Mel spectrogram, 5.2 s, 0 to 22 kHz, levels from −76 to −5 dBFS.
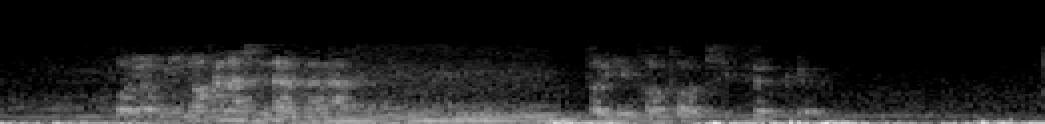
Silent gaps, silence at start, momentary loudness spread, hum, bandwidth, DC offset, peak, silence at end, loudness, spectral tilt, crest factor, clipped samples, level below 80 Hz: none; 0 s; 8 LU; none; 5 kHz; 0.1%; -8 dBFS; 0 s; -33 LUFS; -6 dB/octave; 18 dB; under 0.1%; -28 dBFS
